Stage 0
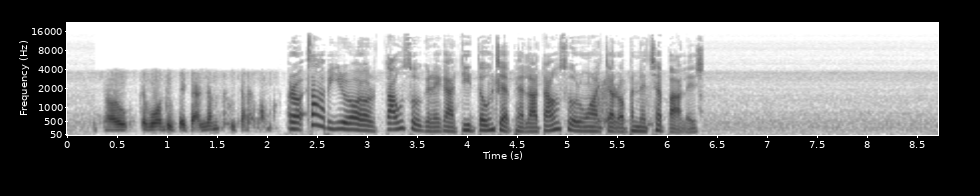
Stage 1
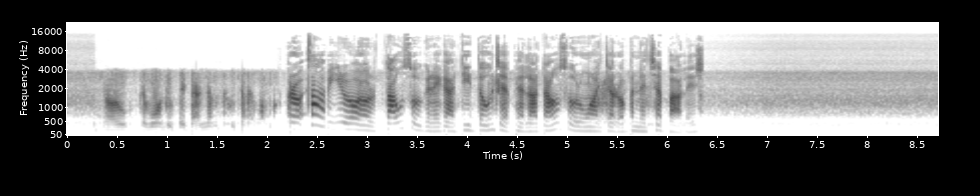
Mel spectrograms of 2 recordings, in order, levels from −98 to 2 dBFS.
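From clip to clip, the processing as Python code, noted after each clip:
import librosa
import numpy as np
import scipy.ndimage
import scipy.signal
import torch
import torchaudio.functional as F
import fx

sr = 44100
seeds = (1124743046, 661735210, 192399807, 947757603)

y = scipy.signal.sosfilt(scipy.signal.ellip(4, 1.0, 50, 1100.0, 'highpass', fs=sr, output='sos'), x)
y = fx.band_squash(y, sr, depth_pct=40)
y = F.gain(torch.from_numpy(y), 1.5).numpy()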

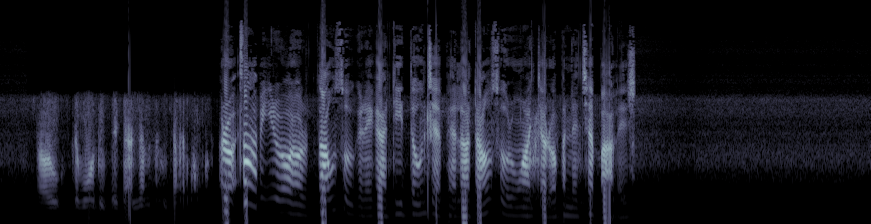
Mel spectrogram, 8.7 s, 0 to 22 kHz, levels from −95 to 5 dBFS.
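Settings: y = 10.0 ** (-18.0 / 20.0) * (np.abs((x / 10.0 ** (-18.0 / 20.0) + 3.0) % 4.0 - 2.0) - 1.0)
y = fx.band_widen(y, sr, depth_pct=70)
y = F.gain(torch.from_numpy(y), -2.5).numpy()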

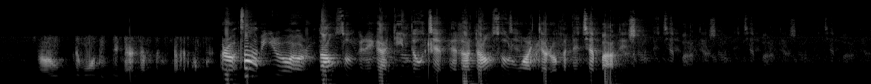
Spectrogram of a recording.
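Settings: y = fx.echo_wet_highpass(x, sr, ms=802, feedback_pct=55, hz=2800.0, wet_db=-13.0)
y = fx.rev_schroeder(y, sr, rt60_s=0.35, comb_ms=30, drr_db=15.0)
y = F.gain(torch.from_numpy(y), 3.5).numpy()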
